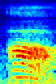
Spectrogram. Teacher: vokal rendah atau vokal bawah yang dibentuk apabila rahang bawah diundurkan lagi sejauh-jauhnya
